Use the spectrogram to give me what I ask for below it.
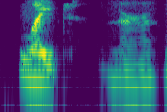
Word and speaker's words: Leitner: It's L-A-I-R-E, Leitner, like L-I-G-H-T, Leitner.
